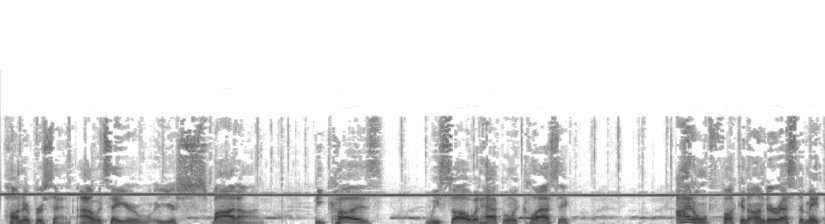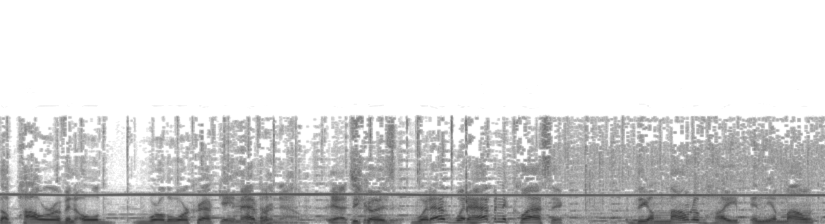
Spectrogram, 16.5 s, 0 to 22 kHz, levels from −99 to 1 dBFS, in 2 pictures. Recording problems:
echo of what is said; faint; throughout; 580 ms later, 25 dB below the speech
garbled, watery; slightly; nothing above 10.5 kHz
high-pitched whine; loud; throughout; 3 kHz, 7 dB below the speech
background music; noticeable; throughout; 20 dB below the speech
rain or running water; noticeable; throughout; 20 dB below the speech

